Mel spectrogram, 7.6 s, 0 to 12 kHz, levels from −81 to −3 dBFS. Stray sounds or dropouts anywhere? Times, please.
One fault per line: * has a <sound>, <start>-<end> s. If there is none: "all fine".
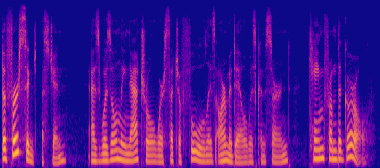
* has a dropout, 0.7-0.8 s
